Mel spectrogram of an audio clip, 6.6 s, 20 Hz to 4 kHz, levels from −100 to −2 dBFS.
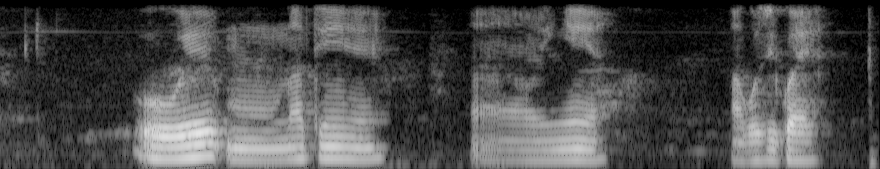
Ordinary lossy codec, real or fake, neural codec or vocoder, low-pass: none; real; none; 3.6 kHz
